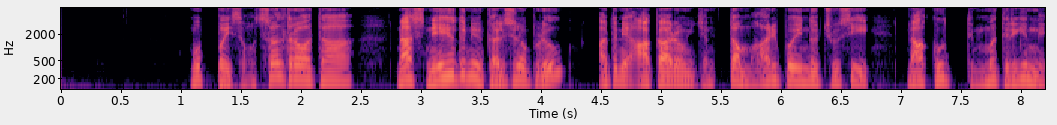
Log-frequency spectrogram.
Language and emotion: Telugu, surprised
